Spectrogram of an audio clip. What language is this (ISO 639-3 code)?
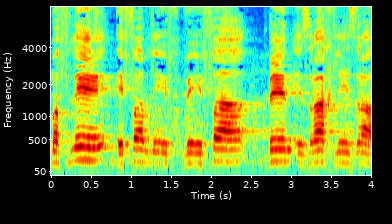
heb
